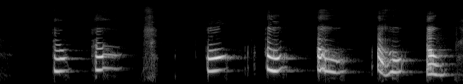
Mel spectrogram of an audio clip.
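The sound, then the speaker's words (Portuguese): A voice imitates a dog whining at a funeral: about eight short, high, nasal whimpers in an uneven series, fairly loud, with brief silences between and no talking. “Bem, ganda acting de cão.”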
